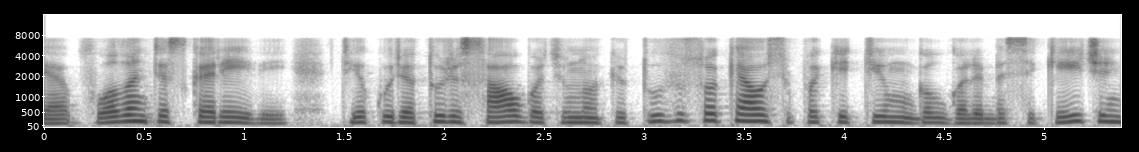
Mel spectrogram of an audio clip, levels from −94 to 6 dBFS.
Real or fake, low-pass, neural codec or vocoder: fake; 7.2 kHz; codec, 16 kHz, about 1 kbps, DyCAST, with the encoder's durations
